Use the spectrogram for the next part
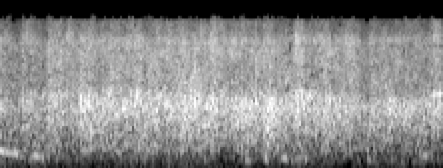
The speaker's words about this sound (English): This is a national festival for other feminist choruses, and it is like the biggest gathering of awesome music nerds that you'll ever see in your life. So we're really excited to go to Chicago this summer. Yeah, applause for that.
